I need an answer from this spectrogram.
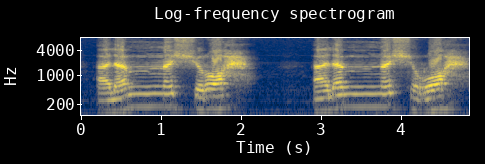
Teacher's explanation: را کو ہا کے ساتھ ملا کے پڑھیں گے، را کو پر پڑھیں گے اور ہا کو باریک پڑھیں گے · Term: باریک ہا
